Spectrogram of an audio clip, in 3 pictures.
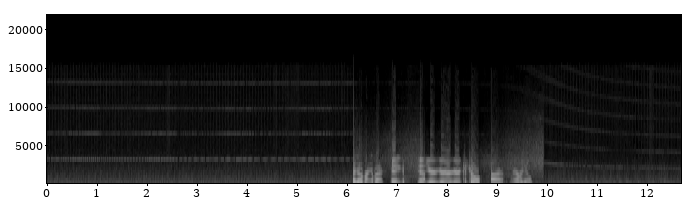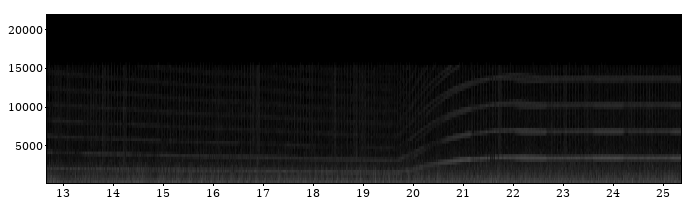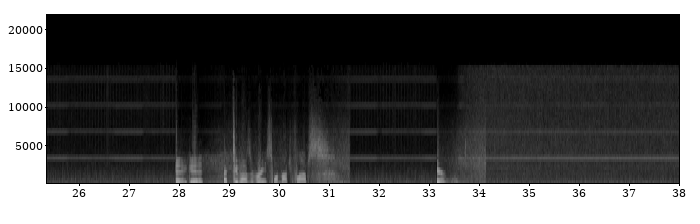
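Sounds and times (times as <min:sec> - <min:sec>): aircraft engine whine: 0:00.0 - 0:38.0.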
